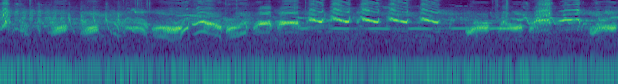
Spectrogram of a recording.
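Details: Red-whiskered bulbul, a caged bird described as singing very well, giving loud, varied whistled phrases that rise and fall with rapid chirps between them, over steady low background hum.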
